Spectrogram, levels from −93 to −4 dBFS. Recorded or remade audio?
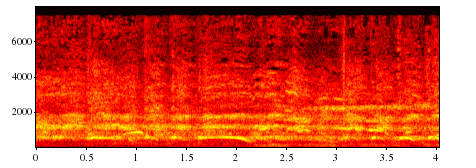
recorded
